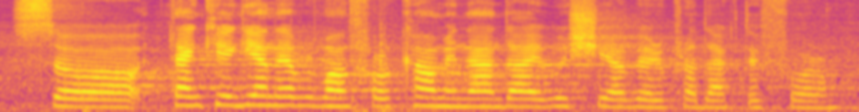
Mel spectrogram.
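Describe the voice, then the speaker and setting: A woman giving a formal welcoming speech at a forum, halting, with many fillers and restarts. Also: a little high, little pitch movement, heavy background noise. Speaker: conference host. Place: large conference hall. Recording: echoey hall with faint ambience.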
